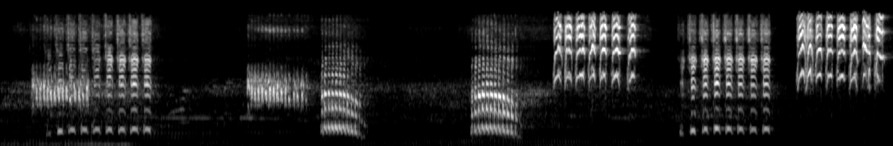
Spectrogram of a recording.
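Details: Greater green leafbird delivering a varied song of loud chattering bursts of rapidly repeated notes mixed with harsh downward-sweeping rasps, with short pauses between phrases and a low background hum.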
